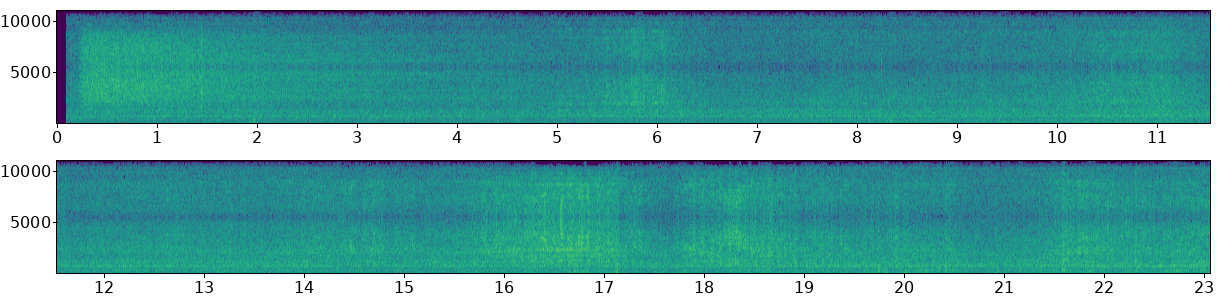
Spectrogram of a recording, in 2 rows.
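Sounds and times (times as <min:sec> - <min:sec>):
train rumbling: 0:00.1 - 0:23.0.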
